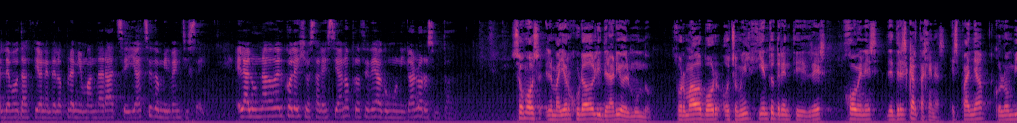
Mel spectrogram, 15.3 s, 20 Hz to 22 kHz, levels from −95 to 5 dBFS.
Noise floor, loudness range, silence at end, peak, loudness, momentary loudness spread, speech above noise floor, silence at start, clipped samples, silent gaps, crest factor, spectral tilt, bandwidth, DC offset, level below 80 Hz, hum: -59 dBFS; 8 LU; 0 s; -16 dBFS; -37 LUFS; 13 LU; 21 dB; 0 s; under 0.1%; none; 22 dB; -2.5 dB/octave; 11.5 kHz; under 0.1%; -58 dBFS; none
